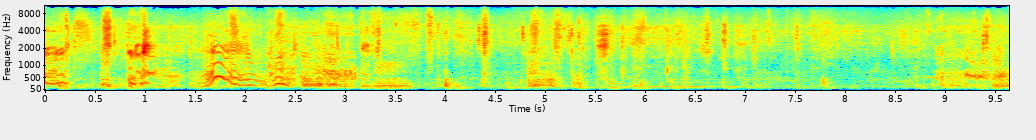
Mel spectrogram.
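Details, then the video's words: Small dog at play in a tug of war game, low rumbling growls interrupted by a rising whiny note near the start, then steadier grumbling with scuffling noises underneath. "Small Dog Plays Tug Of War Sound Effect"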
